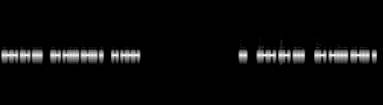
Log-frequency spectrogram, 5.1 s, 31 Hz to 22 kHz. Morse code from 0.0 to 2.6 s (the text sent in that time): WAS ABLE TO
